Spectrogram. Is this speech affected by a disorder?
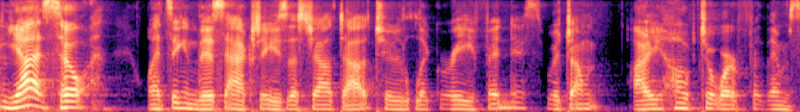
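Yes: ataxia after strokes, mild; ataxia with uncoordinated movements and weakness after four strokes, nine brain surgeries, formerly walker and cane; about seven years since strokes, much recovered, more independent, no longer hunched over walker; initially nonverbal, knew only ASL alphabet, improvised signs, now slight speech impediment, not really bad.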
